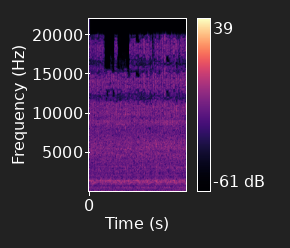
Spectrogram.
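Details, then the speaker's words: 2002 Mitsubishi Lancer LS, revived after sitting about four years, idling close to two minutes: soft, even four-cylinder hum, no knocks, ticks or hunting; healthy, quiet idle. "all right so if y'all listen it's been oddly for close to two minutes now just listen to how quiet this thing is"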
